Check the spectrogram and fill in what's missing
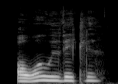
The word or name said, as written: overudviklet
